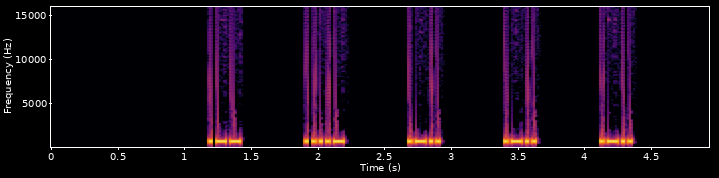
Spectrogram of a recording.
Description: Morse code, heard as a keyed tone, about 42 wpm, spaced as for 15 wpm, 690 Hz. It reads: W4LLL
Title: USA Call Signs - 5 Characters - 6x Character Spacing - 45wpm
